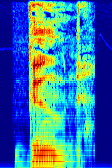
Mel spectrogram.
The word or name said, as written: go on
